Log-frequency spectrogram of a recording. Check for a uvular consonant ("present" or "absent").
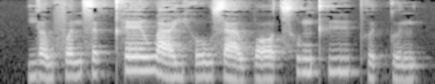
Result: absent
